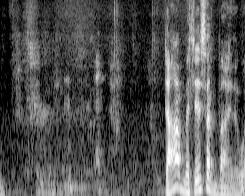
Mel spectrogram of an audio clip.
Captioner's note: attendees chuckle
